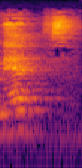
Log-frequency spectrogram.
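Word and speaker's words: maths: क्योंकि यहाँ पे आप मैक्स पढ़ रहे हैं, मैक्स कुछ नहीं होता है, यहाँ पे होता है मैथ्स, ठीक है।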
